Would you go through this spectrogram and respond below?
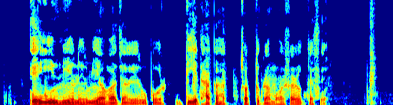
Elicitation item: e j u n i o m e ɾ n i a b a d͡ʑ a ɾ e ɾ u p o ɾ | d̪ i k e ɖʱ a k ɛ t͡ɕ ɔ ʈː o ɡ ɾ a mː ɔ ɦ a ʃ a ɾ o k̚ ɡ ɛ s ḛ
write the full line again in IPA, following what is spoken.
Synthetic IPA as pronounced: e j u n i o n e ɾ m i a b a d͡ʑ a ɾ e ɾ u p o ɾ | d̪ i e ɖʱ a k a t͡ɕ ɔ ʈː o ɡ ɾ a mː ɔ ɦ a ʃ a ɾ o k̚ ɡ ɛ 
